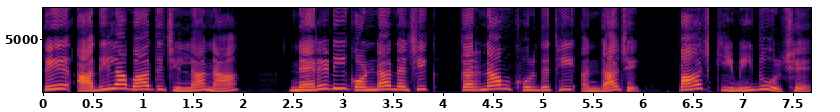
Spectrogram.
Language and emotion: Gujarati, neutral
